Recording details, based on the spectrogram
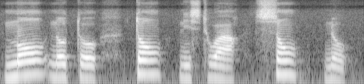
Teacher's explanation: you can use the N for linkage in the pronunciation and say mon auto, ton histoire, son eau.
